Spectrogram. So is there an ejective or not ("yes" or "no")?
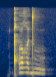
yes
